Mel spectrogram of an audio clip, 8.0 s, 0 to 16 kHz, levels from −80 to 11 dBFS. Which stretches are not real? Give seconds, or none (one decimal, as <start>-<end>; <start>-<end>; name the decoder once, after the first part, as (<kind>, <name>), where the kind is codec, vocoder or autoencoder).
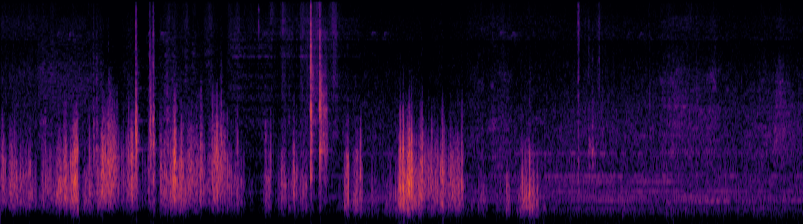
2.3-3.6 (codec, DAC)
